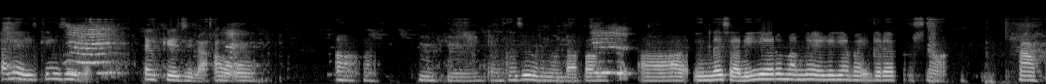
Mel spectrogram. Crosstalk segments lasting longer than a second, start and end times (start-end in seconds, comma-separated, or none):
none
